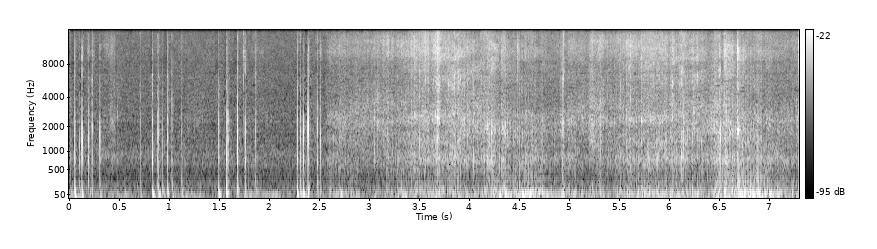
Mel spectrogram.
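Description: Long acrylic nails tap and scratch a closed red textured leather zip wallet held close to the microphone, working along its face and zipper edge. Sharp, dry clicking taps come first, then give way to a steady, crackly scratching rustle with a soft, low-heavy tone.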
